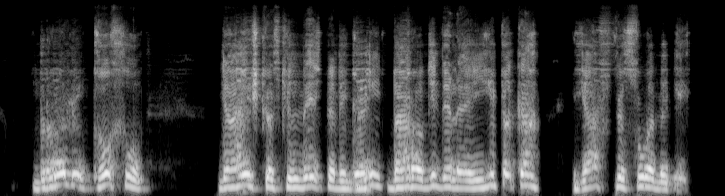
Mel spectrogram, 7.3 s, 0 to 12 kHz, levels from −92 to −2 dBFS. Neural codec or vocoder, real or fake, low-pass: codec, 44.1 kHz, 1.7 kbps, Pupu-Codec; fake; 10.8 kHz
